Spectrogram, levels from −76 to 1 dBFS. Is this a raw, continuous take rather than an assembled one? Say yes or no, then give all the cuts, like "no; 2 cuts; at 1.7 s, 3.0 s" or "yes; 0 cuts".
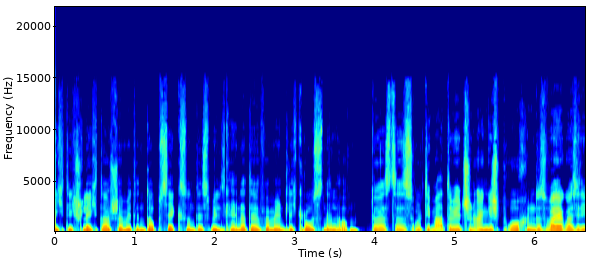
no; 1 cut; at 2.1 s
